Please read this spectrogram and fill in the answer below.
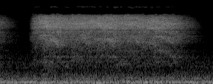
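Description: A steady, breathy hiss lasting about a second and a half, starting a moment in and stopping shortly before the end.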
